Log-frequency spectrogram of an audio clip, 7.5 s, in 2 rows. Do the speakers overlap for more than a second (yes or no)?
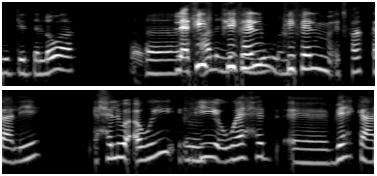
yes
